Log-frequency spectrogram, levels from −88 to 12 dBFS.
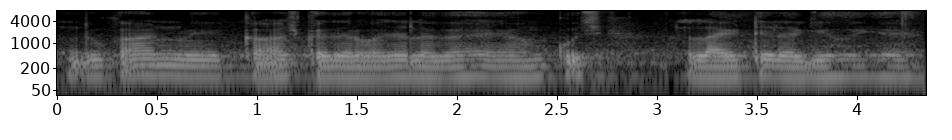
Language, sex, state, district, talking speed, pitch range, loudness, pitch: Hindi, male, Uttar Pradesh, Budaun, 180 wpm, 110-120 Hz, -39 LUFS, 115 Hz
